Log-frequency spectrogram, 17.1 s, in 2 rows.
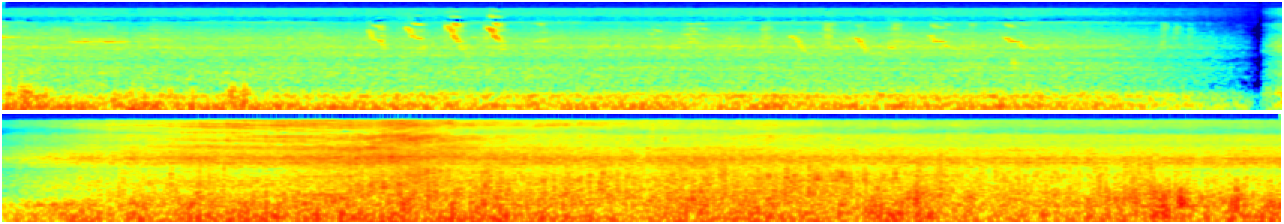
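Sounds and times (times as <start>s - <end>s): wind noise on microphone: 0.0s - 1.8s, 8.6s - 17.0s
train wheels rumbling on rail: 8.5s - 17.0s.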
